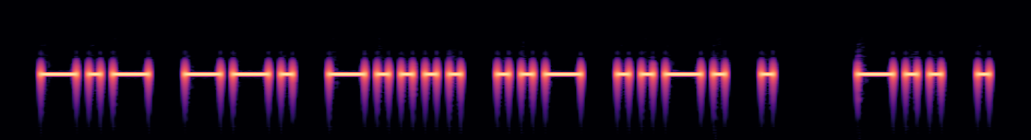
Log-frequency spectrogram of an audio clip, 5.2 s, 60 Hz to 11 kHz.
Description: Morse code, heard as a keyed tone, about 21 wpm, 700 Hz. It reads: KG6UFE DE
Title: USA Callsign DE Callsign 20wpm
